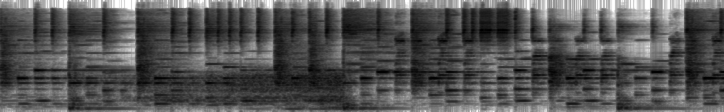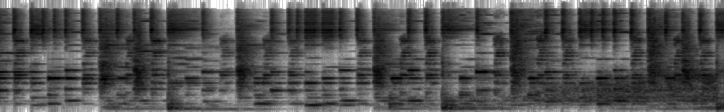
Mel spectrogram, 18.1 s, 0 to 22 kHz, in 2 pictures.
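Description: Loud, dense music with a bright, punchy mix and strong treble, playing continuously through B2 Audio RIOT6.1 component car speakers on a 100-watt four-channel amp, with rhythmic hits and no talking.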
